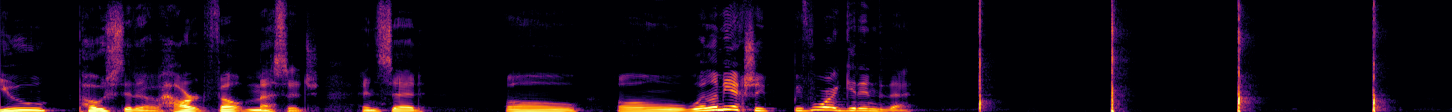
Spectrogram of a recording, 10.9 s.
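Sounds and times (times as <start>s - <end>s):
speech: 0.0s - 6.9s
slow clap: 7.3s - 7.6s, 8.3s - 8.6s.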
